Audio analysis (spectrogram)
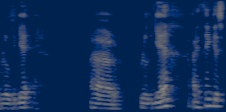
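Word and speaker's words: R'lyeh: seem to be chanting about this city called Relie, I think is how it's pronounced, and where Cthulhu sleeps, and it's this sunken city out somewhere in the water.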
